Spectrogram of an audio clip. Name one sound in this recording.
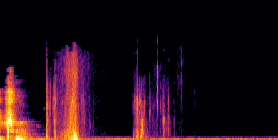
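Footsteps thud quickly on a stone floor.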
